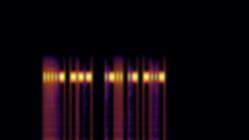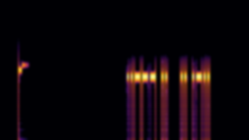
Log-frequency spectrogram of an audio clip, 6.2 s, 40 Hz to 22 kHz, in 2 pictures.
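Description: Fast Morse code of Winter Field Day exchanges at about 50 words per minute: a steady mid-pitched tone keyed in rapid dots and dashes, two bursts split by a pause with a single soft click between them.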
